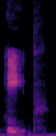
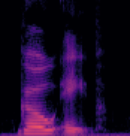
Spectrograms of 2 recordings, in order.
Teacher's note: both go and ape are stressed so the stress pattern is da da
